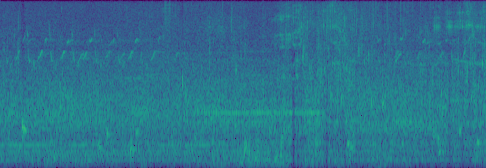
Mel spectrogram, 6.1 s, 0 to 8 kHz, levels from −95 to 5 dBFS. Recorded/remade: recorded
